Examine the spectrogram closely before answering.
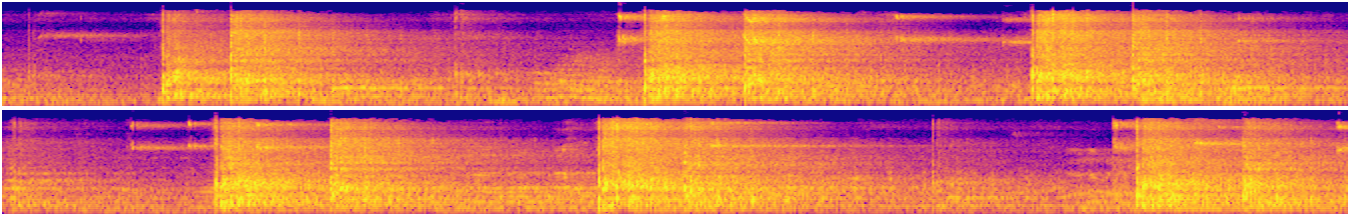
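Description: A frontenis ball smacks against a wall, echoing through a large indoor court.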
